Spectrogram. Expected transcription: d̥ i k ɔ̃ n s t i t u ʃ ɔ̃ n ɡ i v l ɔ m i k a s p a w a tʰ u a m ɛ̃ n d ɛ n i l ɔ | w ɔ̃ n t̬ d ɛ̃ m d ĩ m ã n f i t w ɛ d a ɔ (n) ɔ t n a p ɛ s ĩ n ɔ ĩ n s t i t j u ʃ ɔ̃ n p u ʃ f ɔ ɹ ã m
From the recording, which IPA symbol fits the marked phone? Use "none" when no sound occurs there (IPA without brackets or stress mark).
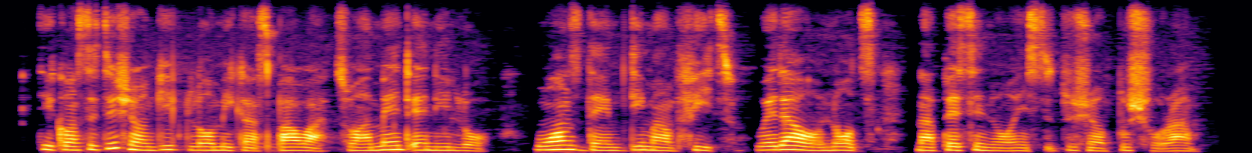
n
